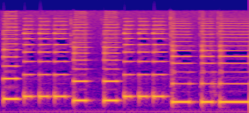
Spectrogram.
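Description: A short jingle on an electronic keyboard: a quick run of single staccato notes, about five a second, in one melodic line that steps up and down between a few pitches.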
